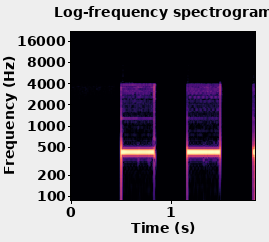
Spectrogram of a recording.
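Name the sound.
phone busy tone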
